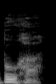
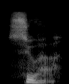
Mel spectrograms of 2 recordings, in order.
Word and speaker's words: Suha: Theo takes a wild guess, hesitatingly saying Buha, clearly unsure of his memory. Suha corrects him, introducing herself properly as Suha.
